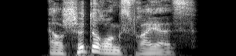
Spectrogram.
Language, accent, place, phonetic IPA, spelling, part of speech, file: German, Germany, Berlin, [ɛɐ̯ˈʃʏtəʁʊŋsˌfʁaɪ̯əs], erschütterungsfreies, adjective, De-erschütterungsfreies.ogg
- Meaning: strong/mixed nominative/accusative neuter singular of erschütterungsfrei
